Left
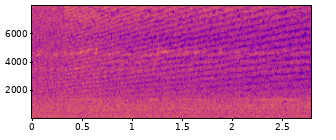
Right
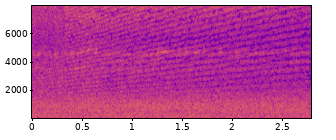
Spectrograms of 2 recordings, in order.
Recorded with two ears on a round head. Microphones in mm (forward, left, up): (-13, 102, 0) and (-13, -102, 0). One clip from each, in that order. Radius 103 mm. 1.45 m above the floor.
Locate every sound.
0.0 s a drone: 20° left (ahead or behind); by 2.8 s 10° left (ahead or behind)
